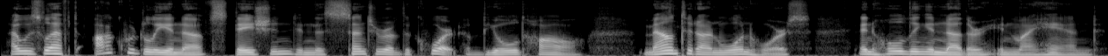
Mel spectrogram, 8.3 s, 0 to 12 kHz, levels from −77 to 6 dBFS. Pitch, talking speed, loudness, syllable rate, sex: 125 Hz, 190 wpm, -20 LUFS, 5.2 syllables/s, male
